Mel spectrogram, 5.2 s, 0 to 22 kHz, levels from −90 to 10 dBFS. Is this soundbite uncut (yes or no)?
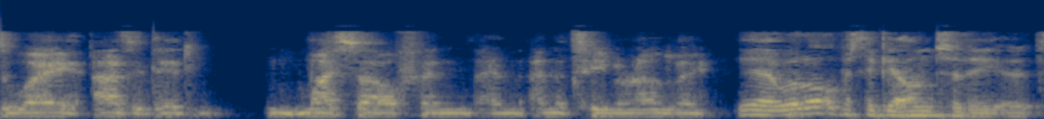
no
